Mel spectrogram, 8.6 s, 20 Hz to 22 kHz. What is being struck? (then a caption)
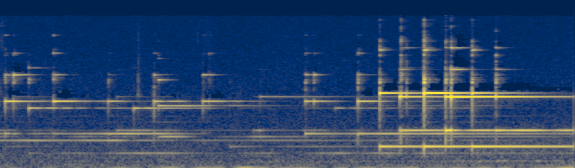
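Bamboo tube chime with metal rods. A small hollow bamboo koshi wind chime with metal rods inside and a hanging wooden clapper is held up by its string in one hand and gently swung and shaken above idle singing bowls. The rods ring inside in soft, scattered, bright tones around 2.7 kHz. The strikes grow denser and louder toward the end, and the overlapping notes shimmer and sustain for well over a second.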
